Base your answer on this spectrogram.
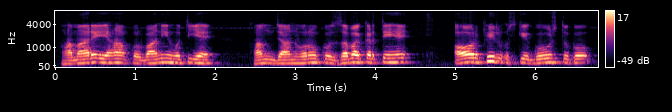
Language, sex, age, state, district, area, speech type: Urdu, male, 18-30, Bihar, Purnia, rural, spontaneous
